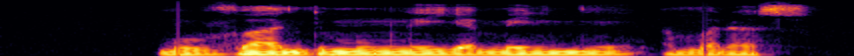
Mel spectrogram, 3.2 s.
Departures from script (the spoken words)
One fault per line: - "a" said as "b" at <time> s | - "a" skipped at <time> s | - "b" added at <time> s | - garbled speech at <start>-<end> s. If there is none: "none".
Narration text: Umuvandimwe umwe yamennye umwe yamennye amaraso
- "umwe yamennye" skipped at 2.3 s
